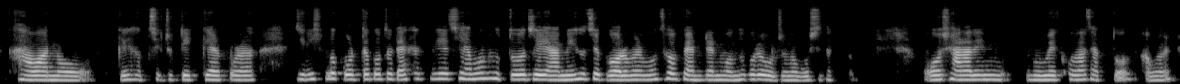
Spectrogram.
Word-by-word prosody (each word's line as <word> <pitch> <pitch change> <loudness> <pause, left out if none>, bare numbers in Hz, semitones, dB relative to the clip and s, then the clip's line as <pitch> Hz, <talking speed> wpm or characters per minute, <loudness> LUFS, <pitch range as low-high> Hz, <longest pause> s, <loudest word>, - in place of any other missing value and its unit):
খাওয়ানো, 205 -2 +3 0.5
ওকে 205 - -4
হচ্ছে 210 +2 -6
একটু 215 +1 -9
take 210 -1 0
care 210 -1 +2
করা। 205 -1 +1 0.5
জিনিসগুলো 250 +3 -1
করতে, 230 0 +1
করতে 240 +1 0
দেখা 245 +3 -2
গিয়েছে। 255 +1 -1
এমন 260 +2 +1
হতো 255 -3 -2 0.2
যে 230 - +5 0.2
আমি 210 +1 +3
হচ্ছে 245 0 +1
গরমের 210 +1 +4
মধ্যেও 245 +4 0
ফ্যান-ট্যান 210 -2 +1
বন্ধ 200 0 0
করে 230 - +2
ওর 200 - 0
জন্য 195 0 -2
বসে 195 +2 -4
থাকতাম। 200 0 -16 0.8
ও - - +2 0.2
সারাদিন 215 0 +4 0.5
রুমে 210 0 +2
খোলা 220 -1 0
থাকত 205 -1 -7 0.3
আমার। 195 +1 -2
215 Hz, 165 wpm, -21 LUFS, 205-240 Hz, 0.8 s, যে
